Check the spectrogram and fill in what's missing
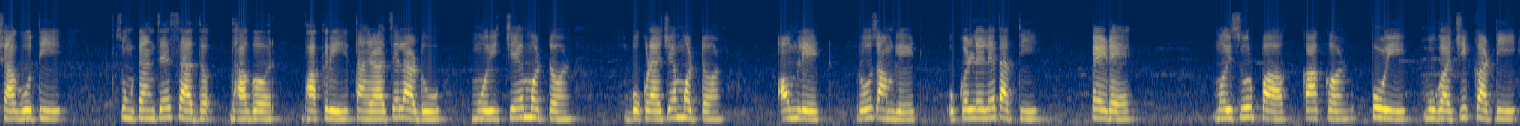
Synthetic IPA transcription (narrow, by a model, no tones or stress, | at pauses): ɕaɡot̪i | suŋɡʈãnt͡sesad̪ | d̪ʱaɡəɾ | bʱakɾit̪ãnd̪ɾat͡selaɽu | moɾit͡ɕeməʈəɳ | bokɽat͡ɕeməʈəɳ | amleʈ̚ | ɾod͡zambleʈ̚ | ukəɽlelet̪at̪i | pɛɽe | məjsuːɾpakːakəɳpoɭimuɡat͡ɕikaʈi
